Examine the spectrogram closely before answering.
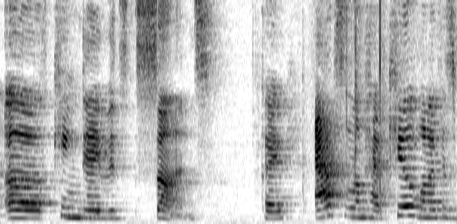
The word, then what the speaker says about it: Absalom: Okay, so Absalom, which is pronounced Ab-sa-lum, okay, was one of King David's sons. Okay, Absalom had killed one of his brothers over a serious family problem.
